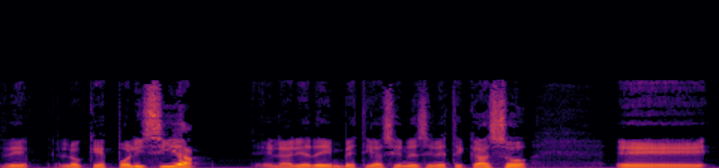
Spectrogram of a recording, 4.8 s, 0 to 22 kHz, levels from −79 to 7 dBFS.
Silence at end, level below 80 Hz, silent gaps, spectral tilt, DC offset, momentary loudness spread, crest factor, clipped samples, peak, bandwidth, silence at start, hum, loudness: 0.1 s; -52 dBFS; none; -5 dB/octave; under 0.1%; 10 LU; 20 dB; under 0.1%; -4 dBFS; 11.5 kHz; 0 s; 50 Hz at -50 dBFS; -23 LUFS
